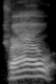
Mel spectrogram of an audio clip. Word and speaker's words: Trow: Trow rhymes with cow, or you can go burn your source books.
